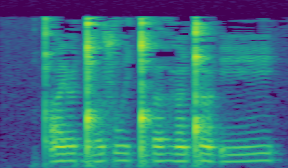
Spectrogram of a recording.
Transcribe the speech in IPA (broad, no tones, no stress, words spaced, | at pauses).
qʼœ̃jø ɡ͡ǃɛːsʷiːǃʰə ɦœ̃ ǃœ̃ ʔiː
